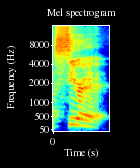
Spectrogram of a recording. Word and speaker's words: Seerat: I always tell people uh sear it like a steak.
